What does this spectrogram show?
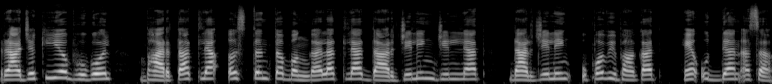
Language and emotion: Goan Konkani, neutral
